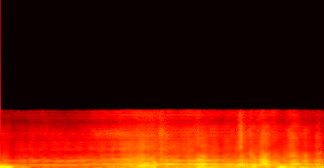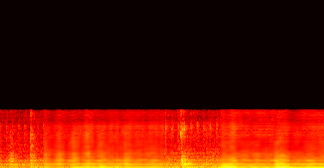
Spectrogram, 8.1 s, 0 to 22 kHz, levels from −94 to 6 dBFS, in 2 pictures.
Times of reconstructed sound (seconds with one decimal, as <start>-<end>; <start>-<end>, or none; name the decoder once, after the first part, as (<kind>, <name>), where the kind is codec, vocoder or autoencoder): 0.0-4.0 (vocoder, Vocos); 4.6-6.1; 6.8-8.1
